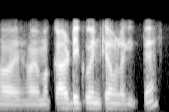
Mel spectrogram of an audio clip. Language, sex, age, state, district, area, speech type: Santali, male, 18-30, West Bengal, Jhargram, rural, conversation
